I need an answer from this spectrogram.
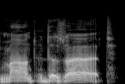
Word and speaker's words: Mount Desert: As decreed by the natives, one spells it Mount Desert, but the pronunciation is Mount Desert.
